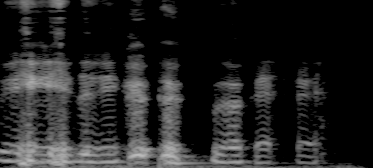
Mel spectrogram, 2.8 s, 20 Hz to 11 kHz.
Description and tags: weird laughter 4
laugh, laughter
